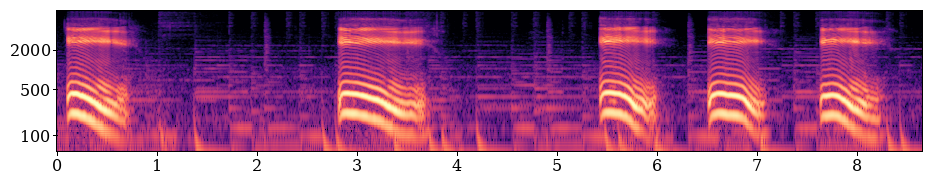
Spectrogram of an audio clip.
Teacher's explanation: For the sound /iː/, we need to almost close our mouths, and make our lips and tongue wide. This is usually a long sound.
